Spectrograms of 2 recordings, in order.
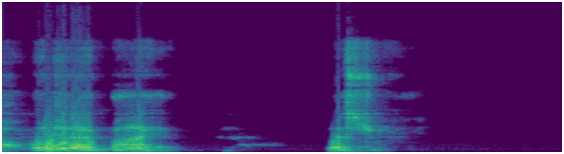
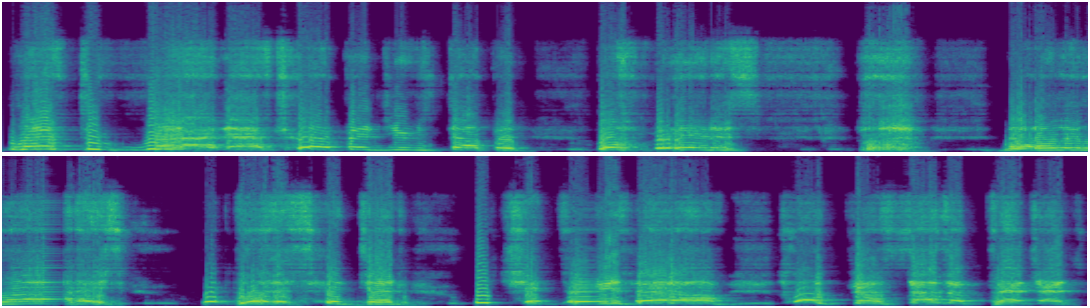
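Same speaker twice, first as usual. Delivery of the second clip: furious yelling; 5 semitones higher than usual. Acted. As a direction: scream your outrage at the whole world. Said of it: "I'll yell if I want to".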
